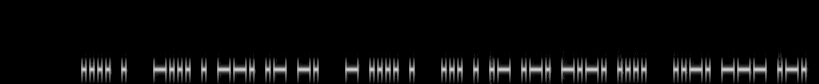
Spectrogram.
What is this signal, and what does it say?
Morse code, heard as a keyed tone, about 32 wpm, 700 Hz. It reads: HE BEGAN THE SEARCH FOR
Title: Sentences from Top 1000 Words - Review Part 5 - 30wpm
